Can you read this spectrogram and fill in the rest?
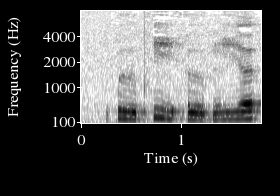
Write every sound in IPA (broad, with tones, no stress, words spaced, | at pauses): pɯː˧˩pʰiː˥˨ hɯː˧˩p̚ŋi˧˥ə̯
